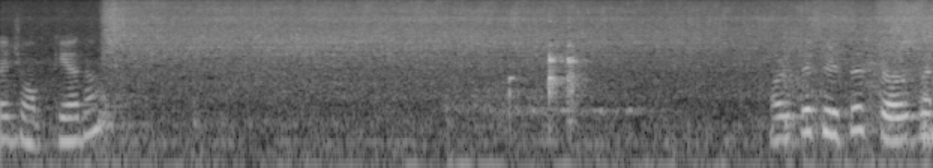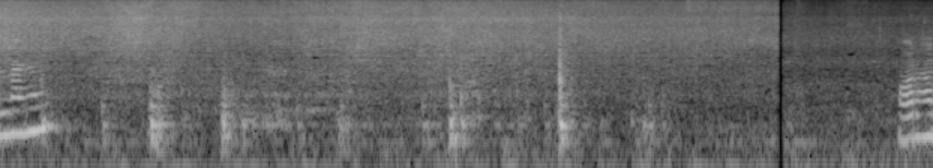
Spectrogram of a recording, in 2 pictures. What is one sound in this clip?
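Food sizzles loudly in a hot frying pan.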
